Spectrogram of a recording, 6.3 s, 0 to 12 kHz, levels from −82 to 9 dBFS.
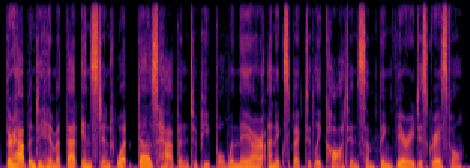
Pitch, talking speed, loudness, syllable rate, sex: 190 Hz, 200 wpm, -22 LUFS, 6.4 syllables/s, female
